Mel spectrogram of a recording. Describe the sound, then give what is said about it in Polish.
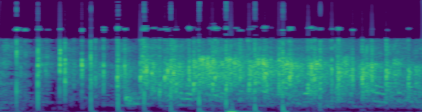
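An audience breaks into applause for the Academy of Economics student research club, starting with scattered sharp claps that quickly swell into a dense, steady roar of clapping lasting several seconds before thinning slightly at the end. “Dziękujemy i brawo dla Akademii Ekonomicznej, naszemu kołu naukowemu.”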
